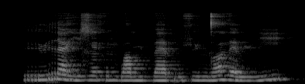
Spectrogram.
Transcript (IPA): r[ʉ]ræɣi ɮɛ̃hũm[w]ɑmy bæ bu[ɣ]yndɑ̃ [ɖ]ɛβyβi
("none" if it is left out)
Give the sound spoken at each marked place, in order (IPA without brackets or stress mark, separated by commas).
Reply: ʉ, b, ç, ð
